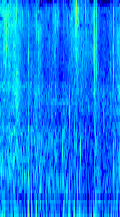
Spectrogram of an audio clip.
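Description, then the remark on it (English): Footsteps crunch through a forest floor at an unhurried walking pace on a walk through the woods, moderately loud, with soft outdoor ambience between steps and no one speaking. “So as I start my walk through the woods, I try to experience every single footstep.”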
